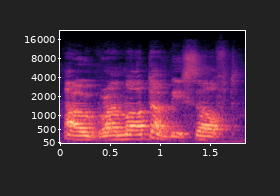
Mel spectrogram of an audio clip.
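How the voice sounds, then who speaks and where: A man's voice: mid-range voice, fairly even intonation, takes it slowly, darkish tone, close to an everyday voice. A man doing a dry, put-upon teenage peasant lad, echoey room, heard from a distance. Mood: weary. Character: mild, long-suffering teenage peasant boy.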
